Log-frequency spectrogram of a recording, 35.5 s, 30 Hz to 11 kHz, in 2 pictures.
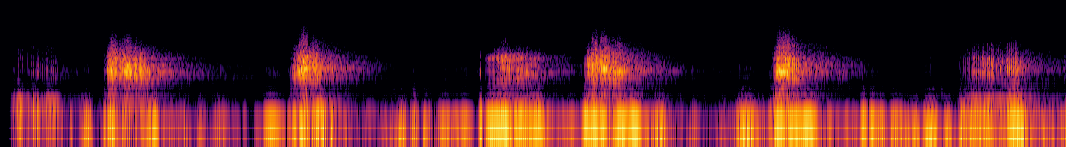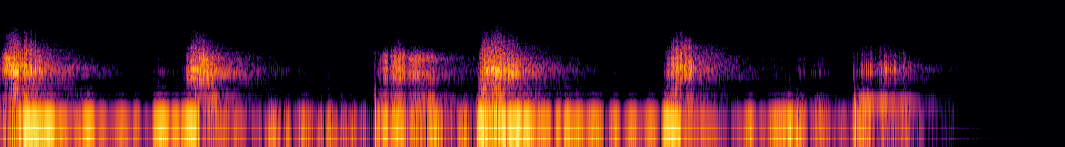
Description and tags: deep growl 4
Tweaked a preset and ended up with some of these. Might be useful to someone.
2 OSCs with some ring modulation ,distortion and reverb.
alien, fx, horror, robot, sci-fi, synth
